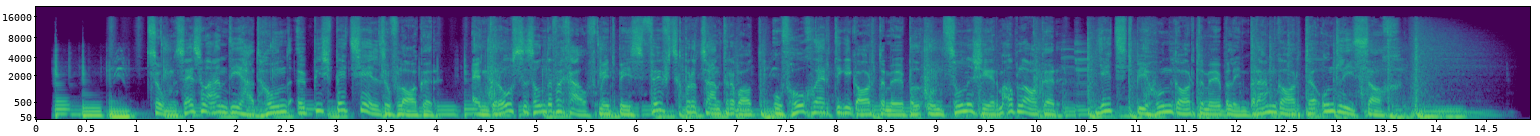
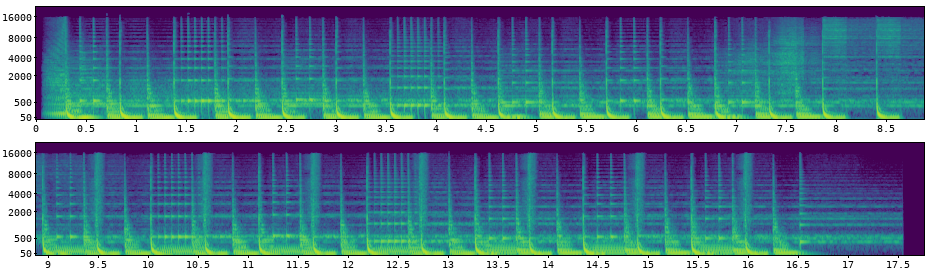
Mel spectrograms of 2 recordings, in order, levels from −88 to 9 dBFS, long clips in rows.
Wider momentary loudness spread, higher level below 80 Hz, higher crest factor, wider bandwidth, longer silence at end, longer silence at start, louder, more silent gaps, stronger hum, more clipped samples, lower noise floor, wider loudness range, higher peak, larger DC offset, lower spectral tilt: about the same, 4 LU vs 4 LU; second, -26 dBFS vs -12 dBFS; about the same, 12 dB vs 10 dB; about the same, 16.5 kHz vs 16 kHz; about the same, 0.3 s vs 0.25 s; about the same, 0.15 s vs 0.1 s; second, -17 LUFS vs -12 LUFS; neither; neither; neither; first, -37 dBFS vs -30 dBFS; about the same, 1 LU vs 2 LU; second, -6 dBFS vs 0 dBFS; neither; second, -4.5 dB/octave vs -6.5 dB/octave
